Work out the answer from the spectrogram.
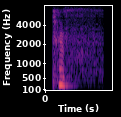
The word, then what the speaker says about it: Z: The German Z alphabet is pronounced by putting your teeth together, as in this image, and letting out the sounds of the alphabets T and S from your mouth together. Ts.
